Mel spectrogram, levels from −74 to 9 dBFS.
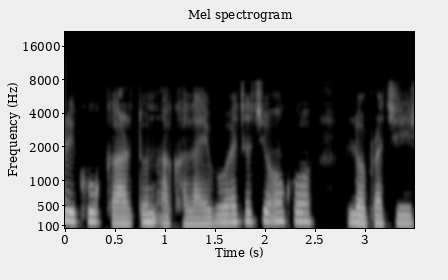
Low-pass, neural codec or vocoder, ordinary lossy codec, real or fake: none; none; none; real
